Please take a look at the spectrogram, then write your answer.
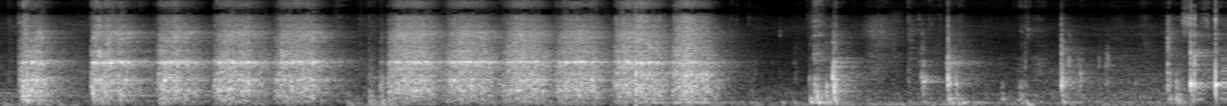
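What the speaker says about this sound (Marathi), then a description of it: "तर पाच मिनटात हा पूर्ण कोबी मी कट करून घेतला" A whole cabbage being cut with a knife on a board for Manchurian: rapid, steady rhythmic chopping in two long bursts, loud and close, followed by slower scattered knocks and scraping of the pieces.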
